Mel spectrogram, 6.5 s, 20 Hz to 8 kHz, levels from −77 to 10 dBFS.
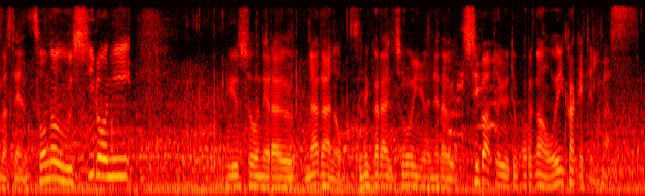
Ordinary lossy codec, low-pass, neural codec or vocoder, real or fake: none; 7.2 kHz; codec, 16 kHz, 4 kbps, X-Codec, HuBERT features, trained on balanced general audio; fake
